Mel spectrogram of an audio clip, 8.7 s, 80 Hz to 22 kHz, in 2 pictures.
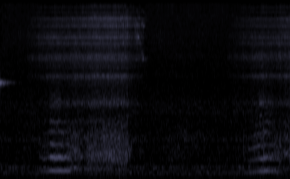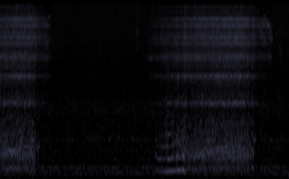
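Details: In deep sleep, three slow, rasping, fluttering snores on breathing in, about 19 a minute, with quiet pauses between, which is ordinary snoring.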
